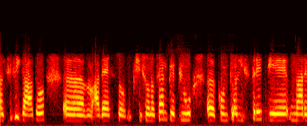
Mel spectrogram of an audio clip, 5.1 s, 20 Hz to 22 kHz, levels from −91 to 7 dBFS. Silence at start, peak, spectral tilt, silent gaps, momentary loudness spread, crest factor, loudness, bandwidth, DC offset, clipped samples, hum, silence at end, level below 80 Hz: 0 s; -8 dBFS; -6 dB/octave; none; 7 LU; 16 dB; -24 LUFS; 4.1 kHz; under 0.1%; under 0.1%; none; 0 s; -74 dBFS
